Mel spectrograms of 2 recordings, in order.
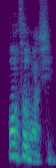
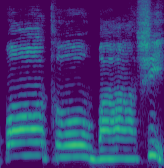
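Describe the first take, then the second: First: Said in the usual way. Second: পথবাসী drawn out slowly with a rise; slow demo. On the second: Shown as a demonstration. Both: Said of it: "তালব্য স মতো উচ্চারণ".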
